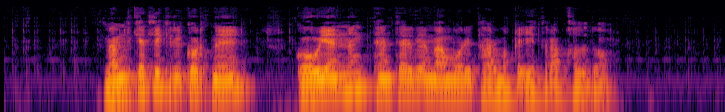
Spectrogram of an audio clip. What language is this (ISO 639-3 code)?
uig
